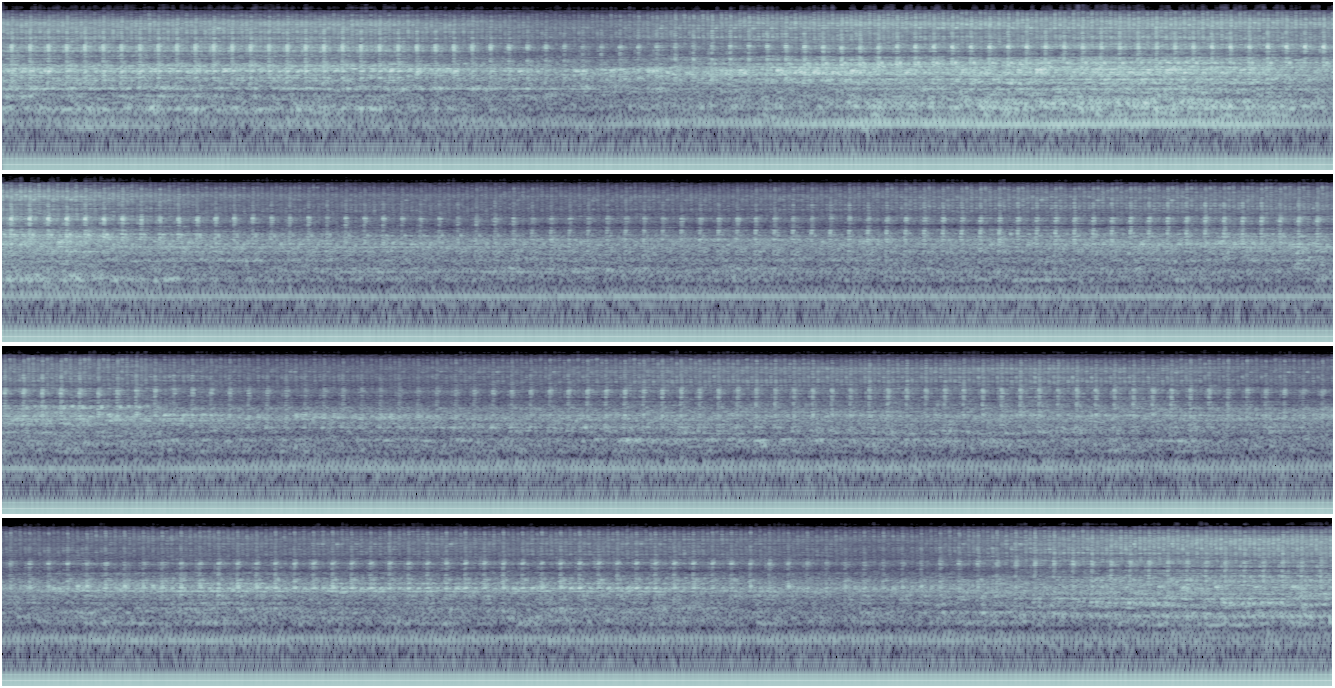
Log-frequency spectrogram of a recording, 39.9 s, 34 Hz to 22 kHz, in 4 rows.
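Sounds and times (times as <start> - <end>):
car engine knocking: 0.0 - 39.9.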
